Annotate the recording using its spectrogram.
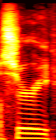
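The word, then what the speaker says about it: Tsuri: Acer pal Acer palum Siri Nishi and that's tsur r i that's how Siri the t is kind of Silent whenever you pronounce that hard to say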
